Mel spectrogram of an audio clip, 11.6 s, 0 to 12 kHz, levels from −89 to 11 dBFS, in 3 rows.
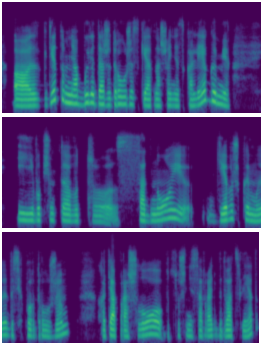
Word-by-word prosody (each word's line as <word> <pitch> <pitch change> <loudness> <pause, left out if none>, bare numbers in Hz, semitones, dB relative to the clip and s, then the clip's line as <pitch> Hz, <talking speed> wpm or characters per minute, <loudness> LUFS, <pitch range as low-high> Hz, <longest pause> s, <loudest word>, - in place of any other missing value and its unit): Э, 150 +1 +6
где-то 275 - +2
у - - +2
меня 200 -2 +5
были 220 +5 +3
даже 180 -4 +2
дружеские 180 -3 -1
отношения 155 0 -5
с - - -21
коллегами. 190 - +2 0.7
И, 165 -1 0
в 160 - -5
общем-то, 160 -1 -2
вот, 145 0 -7 0.2
э, 135 -1 -5
с - - -15
одной 160 +5 0 0.2
девушкой 165 +5 0
мы 155 +2 0
до 160 -2 -10
сих - - -13
пор 155 -2 -2
дружим. 145 - -5 0.4
Хотя 150 +2 +6
прошло, 160 +7 +1
вот - - -20
слушай, 155 -1 -10
не 145 - -5
соврать 145 +2 -4
бы, 150 - -8
20 145 0 -2
лет. 135 +1 -4
160 Hz, 165 wpm, -24 LUFS, 150-180 Hz, 0.7 s, Э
